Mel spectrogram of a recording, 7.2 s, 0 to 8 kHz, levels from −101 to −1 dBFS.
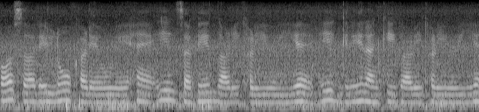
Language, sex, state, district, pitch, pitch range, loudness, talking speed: Hindi, female, Bihar, East Champaran, 180 Hz, 170-190 Hz, -31 LUFS, 165 wpm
